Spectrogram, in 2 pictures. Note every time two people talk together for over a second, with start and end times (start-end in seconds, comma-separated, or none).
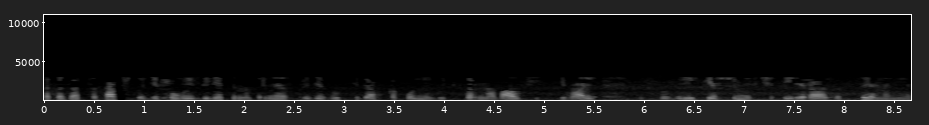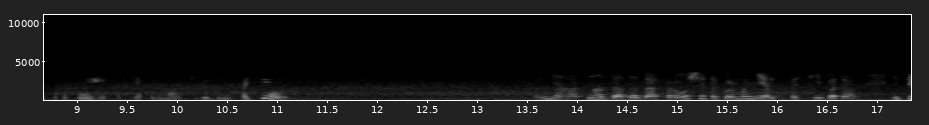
none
